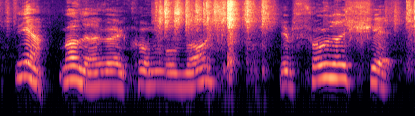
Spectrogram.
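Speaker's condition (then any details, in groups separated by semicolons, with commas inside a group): Cerebral palsy; spastic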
